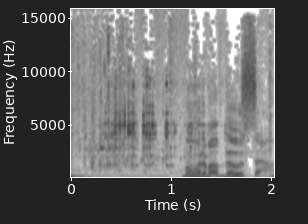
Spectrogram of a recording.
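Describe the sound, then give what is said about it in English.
Water from a Samsung Bespoke refrigerator's internal dispenser filling its built-in pitcher, a brief noisy rush lasting about a second, followed by a voice speaking. “Those are the sounds of the Samsung Bespoke Refrigerator's beverage sensor with internal water dispenser and built-in pitcher”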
